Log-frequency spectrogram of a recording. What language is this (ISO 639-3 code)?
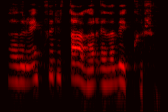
isl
